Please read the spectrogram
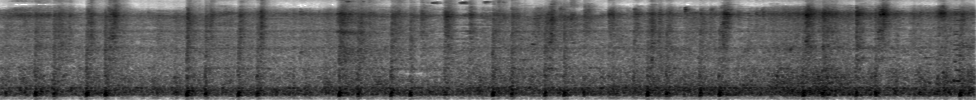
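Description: Freight train tank wagons rolling past at close range: a steady rolling rumble of steel wheels with a constant run of clicks and knocks as the wheels pass over rail joints.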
